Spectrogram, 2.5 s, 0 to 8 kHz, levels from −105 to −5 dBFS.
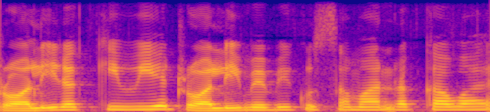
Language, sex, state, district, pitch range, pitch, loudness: Hindi, female, Uttar Pradesh, Jyotiba Phule Nagar, 175-205 Hz, 195 Hz, -17 LUFS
